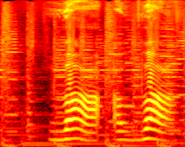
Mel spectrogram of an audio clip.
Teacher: The next one is Vavu, which makes the V sound or the W sound. However, the V is like a voiced labiodental approximant, i.e. the bottom lip and the upper teeth don't exactly touch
